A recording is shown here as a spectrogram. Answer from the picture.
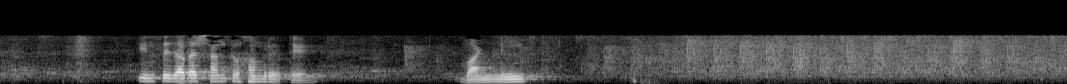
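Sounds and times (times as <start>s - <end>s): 
speech: 1.4s - 3.3s, 4.6s - 5.4s
audience clapping during a spiritual talk on meditation and happiness: 3.9s - 10.6s.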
